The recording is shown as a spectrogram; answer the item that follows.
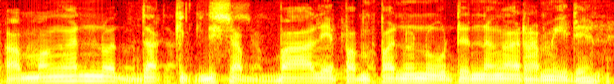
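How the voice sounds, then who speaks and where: A man's voice: mid-range voice, animated, fast, darkish tone, distant mic, a little hiss or hum, natural voice. A man playing a hot-headed young man in an Ilocano romance drama, with an Ilocano accent. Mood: troubled.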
